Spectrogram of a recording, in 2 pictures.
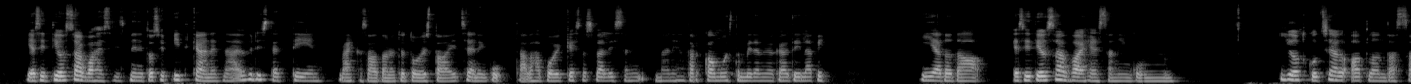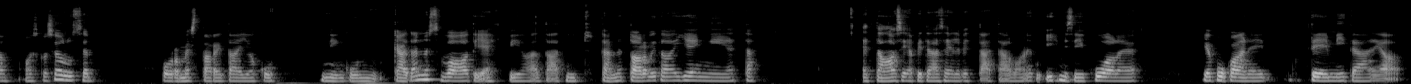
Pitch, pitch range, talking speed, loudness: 170 Hz, 160-180 Hz, 170 wpm, -28 LUFS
